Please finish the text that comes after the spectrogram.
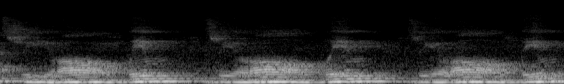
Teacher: Ada taswir, ada suara seperti siul burung.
